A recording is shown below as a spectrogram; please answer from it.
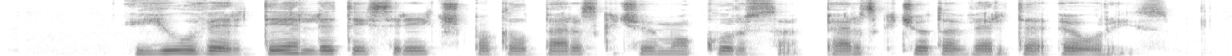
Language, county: Lithuanian, Kaunas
